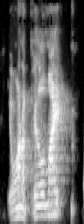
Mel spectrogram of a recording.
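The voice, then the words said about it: Imitates another person's voice. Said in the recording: “This is my Shannon Knoll impersonation.”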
